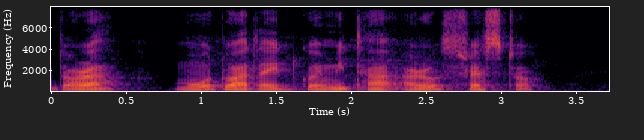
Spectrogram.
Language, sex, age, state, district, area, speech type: Assamese, male, 18-30, Assam, Biswanath, rural, read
